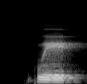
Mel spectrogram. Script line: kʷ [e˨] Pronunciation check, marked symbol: incorrect: eː˨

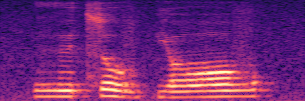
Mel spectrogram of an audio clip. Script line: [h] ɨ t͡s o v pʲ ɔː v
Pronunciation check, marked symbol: incorrect: ɦ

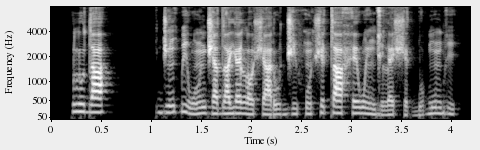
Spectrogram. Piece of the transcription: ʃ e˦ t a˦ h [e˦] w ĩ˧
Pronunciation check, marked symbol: correct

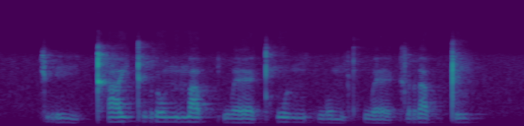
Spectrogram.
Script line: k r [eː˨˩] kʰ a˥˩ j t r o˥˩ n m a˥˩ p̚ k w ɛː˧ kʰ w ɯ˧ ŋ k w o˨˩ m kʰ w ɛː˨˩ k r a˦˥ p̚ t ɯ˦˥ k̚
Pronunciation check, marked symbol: incorrect: iː˨˩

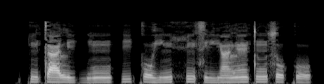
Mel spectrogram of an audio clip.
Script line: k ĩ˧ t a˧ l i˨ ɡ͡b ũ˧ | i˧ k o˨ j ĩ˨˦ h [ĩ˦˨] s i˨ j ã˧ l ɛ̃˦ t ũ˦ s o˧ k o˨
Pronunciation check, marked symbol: correct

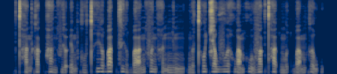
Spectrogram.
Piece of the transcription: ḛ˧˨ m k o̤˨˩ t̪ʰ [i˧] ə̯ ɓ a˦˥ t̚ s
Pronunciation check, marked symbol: correct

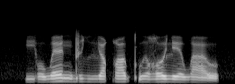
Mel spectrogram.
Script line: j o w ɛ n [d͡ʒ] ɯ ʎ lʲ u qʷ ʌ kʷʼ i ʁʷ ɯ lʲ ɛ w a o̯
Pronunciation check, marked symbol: incorrect: d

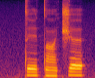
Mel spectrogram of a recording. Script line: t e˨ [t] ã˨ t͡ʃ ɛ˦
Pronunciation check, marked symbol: correct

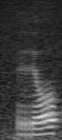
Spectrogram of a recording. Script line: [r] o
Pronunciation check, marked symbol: incorrect: rʲ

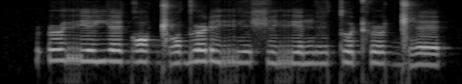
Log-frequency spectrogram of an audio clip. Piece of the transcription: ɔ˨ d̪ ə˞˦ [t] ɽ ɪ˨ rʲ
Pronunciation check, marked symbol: incorrect: none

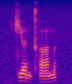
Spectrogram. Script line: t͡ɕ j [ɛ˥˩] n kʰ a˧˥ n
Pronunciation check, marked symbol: correct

